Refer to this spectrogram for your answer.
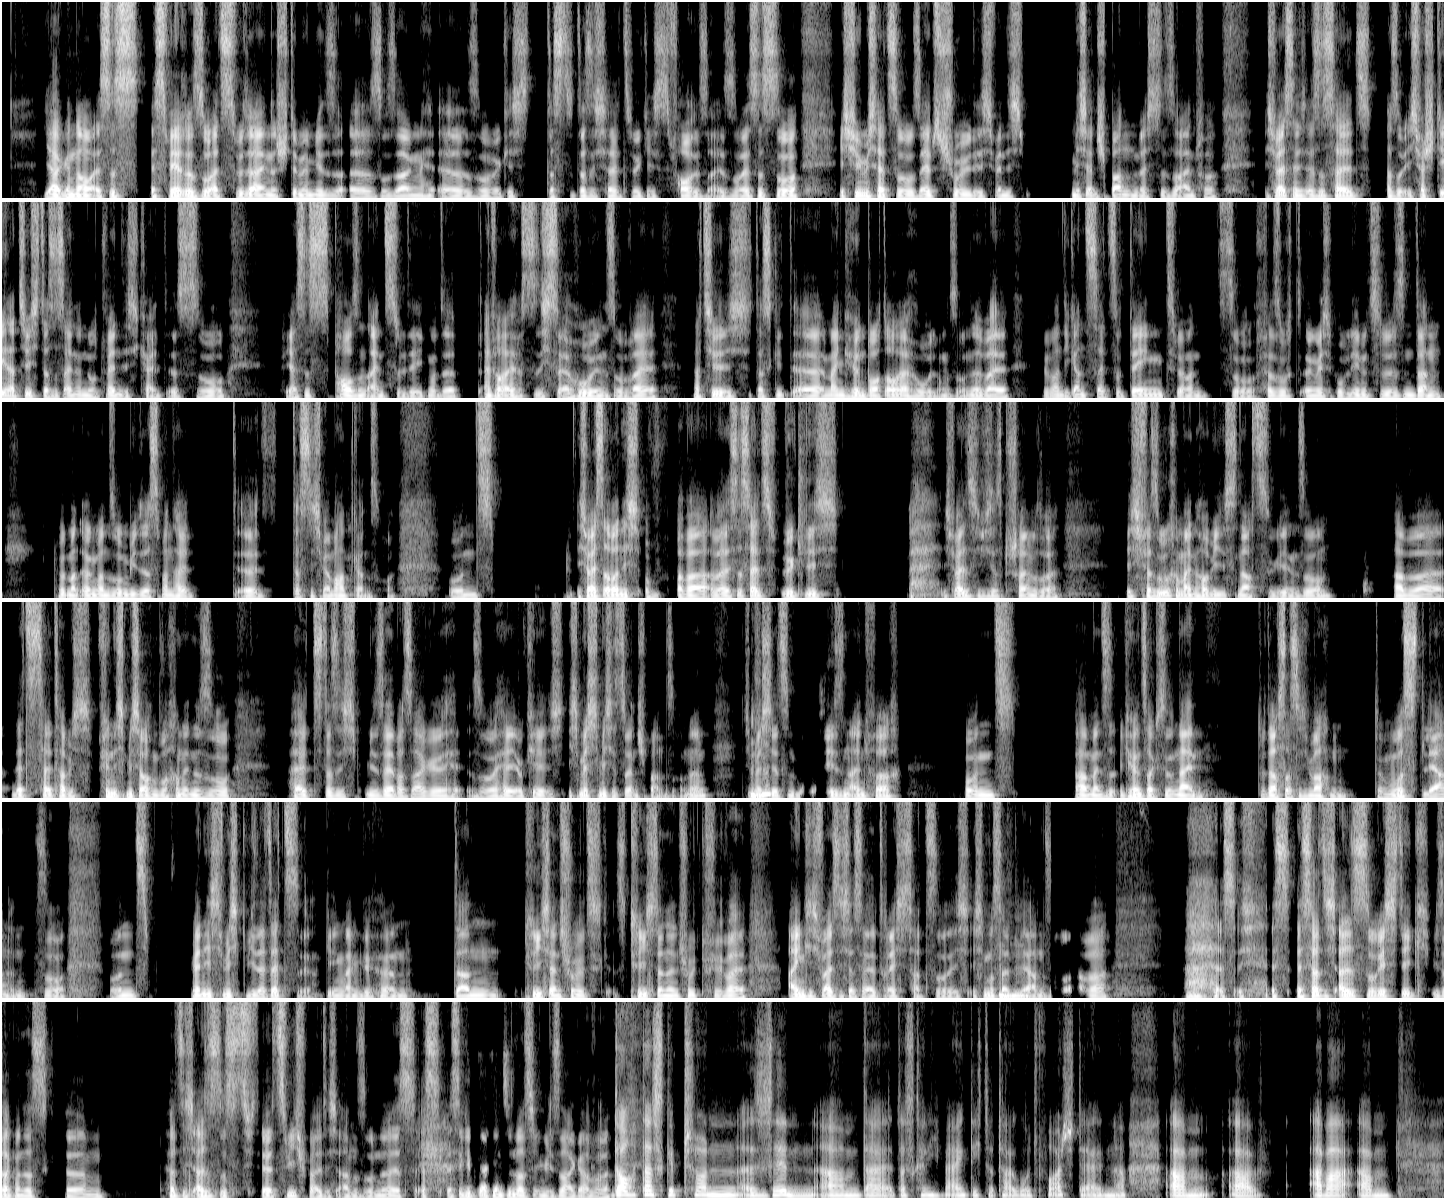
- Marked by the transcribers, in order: unintelligible speech; unintelligible speech; other background noise; sigh
- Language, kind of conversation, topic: German, advice, Wie kann ich zu Hause trotz Stress besser entspannen?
